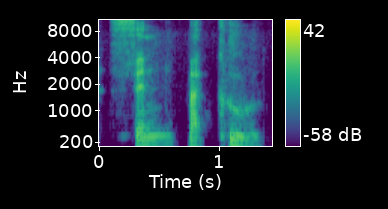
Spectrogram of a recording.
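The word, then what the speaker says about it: Fionn mac Cumhaill: Uh, there there lived a poet and seer named Finn Makul. Nailed it. Um, though I feel like people who aren't reading this won't know how much of an achievement that was. Um, that's not how it's spelled. No, it's it's Irish.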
